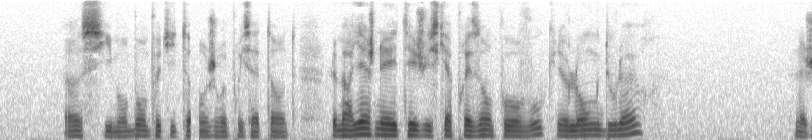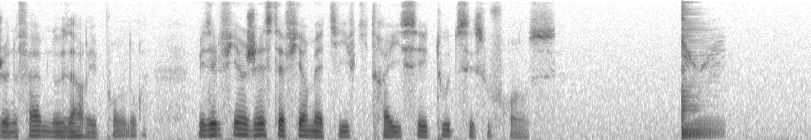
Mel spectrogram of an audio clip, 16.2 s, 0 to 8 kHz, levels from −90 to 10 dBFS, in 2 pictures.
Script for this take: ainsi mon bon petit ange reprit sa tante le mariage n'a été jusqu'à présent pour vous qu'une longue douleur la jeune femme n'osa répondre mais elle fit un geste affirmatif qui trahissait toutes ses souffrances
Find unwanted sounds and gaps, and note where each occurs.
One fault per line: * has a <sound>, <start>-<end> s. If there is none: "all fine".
* has a dropout, 1.9-2.0 s
* has a thud, 14.9-15.4 s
